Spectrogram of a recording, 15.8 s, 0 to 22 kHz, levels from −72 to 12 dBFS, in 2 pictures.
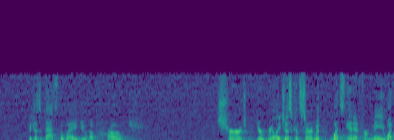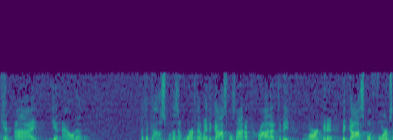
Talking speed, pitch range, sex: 165 wpm, 175-220 Hz, male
